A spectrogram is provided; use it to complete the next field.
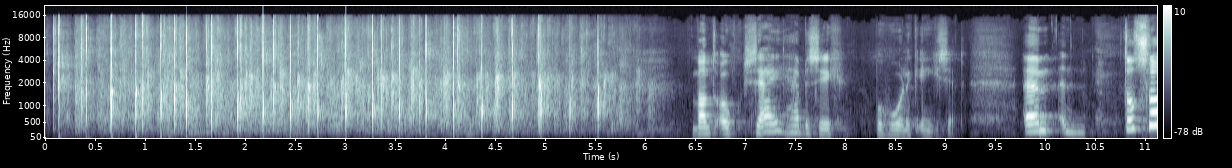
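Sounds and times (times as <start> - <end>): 
group applauding: 0.0 - 6.3
speech: 6.5 - 11.1.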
